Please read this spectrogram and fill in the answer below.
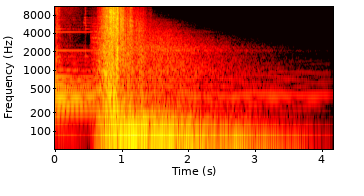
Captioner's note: whoosh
